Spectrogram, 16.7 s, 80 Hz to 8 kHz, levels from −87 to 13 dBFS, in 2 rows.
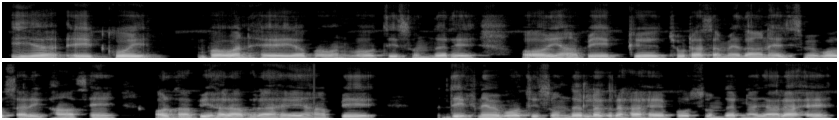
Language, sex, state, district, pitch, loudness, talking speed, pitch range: Hindi, male, Bihar, Saran, 120 Hz, -16 LUFS, 160 wpm, 120-125 Hz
